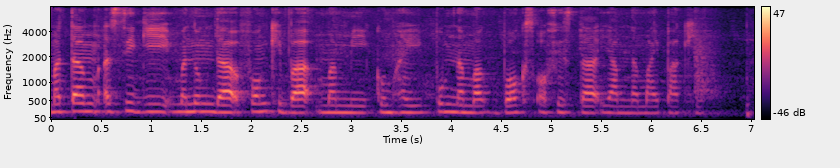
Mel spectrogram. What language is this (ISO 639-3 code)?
mni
